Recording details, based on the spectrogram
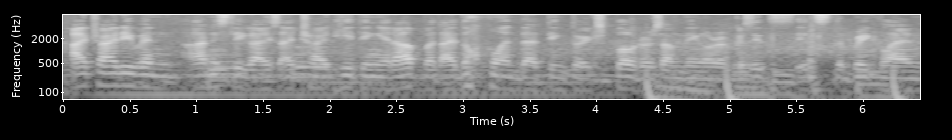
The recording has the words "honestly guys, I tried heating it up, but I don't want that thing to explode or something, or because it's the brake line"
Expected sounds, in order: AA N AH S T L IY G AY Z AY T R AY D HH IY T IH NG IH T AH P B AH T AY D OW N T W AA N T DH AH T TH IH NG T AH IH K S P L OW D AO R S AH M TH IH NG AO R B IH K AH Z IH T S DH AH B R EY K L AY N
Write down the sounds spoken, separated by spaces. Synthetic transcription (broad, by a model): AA N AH S T L IY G AY S AY T R AY D HH IY T IH NG IH T AH P B AH T AY D OW N T W AA N T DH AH T TH IH NG T AH IH K S P L OW D AO R S AH M TH IH NG AO R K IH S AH S IH T S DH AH B R EY K L AY N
